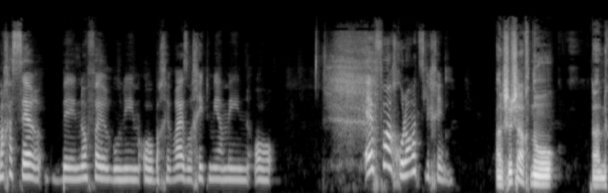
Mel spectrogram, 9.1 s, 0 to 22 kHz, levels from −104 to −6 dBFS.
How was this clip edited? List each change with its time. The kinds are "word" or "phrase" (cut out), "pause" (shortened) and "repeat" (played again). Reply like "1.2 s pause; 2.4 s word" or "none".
none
